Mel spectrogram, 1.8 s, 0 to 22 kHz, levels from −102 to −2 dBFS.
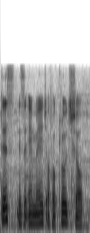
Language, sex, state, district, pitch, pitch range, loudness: English, female, Karnataka, Bangalore, 120 Hz, 110-135 Hz, -17 LUFS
